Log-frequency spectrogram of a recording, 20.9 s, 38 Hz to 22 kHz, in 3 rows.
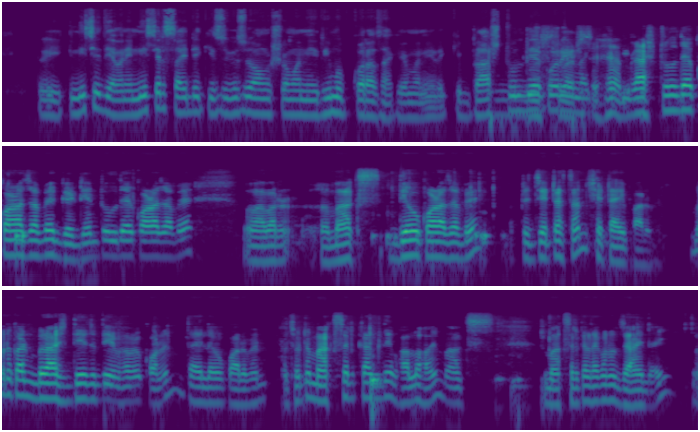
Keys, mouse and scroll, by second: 5.0 ctrl+d.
